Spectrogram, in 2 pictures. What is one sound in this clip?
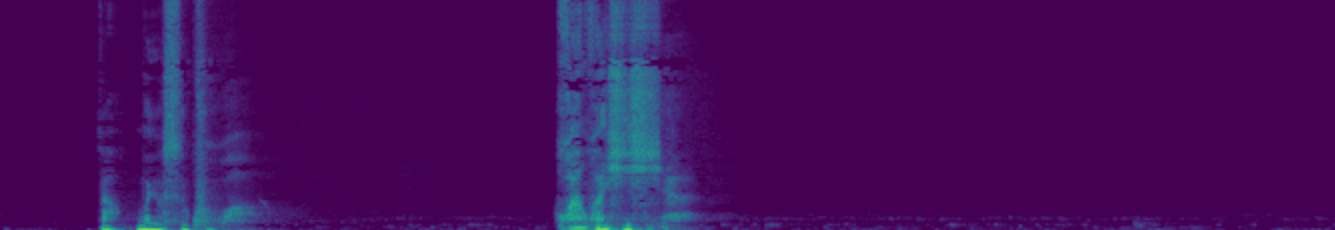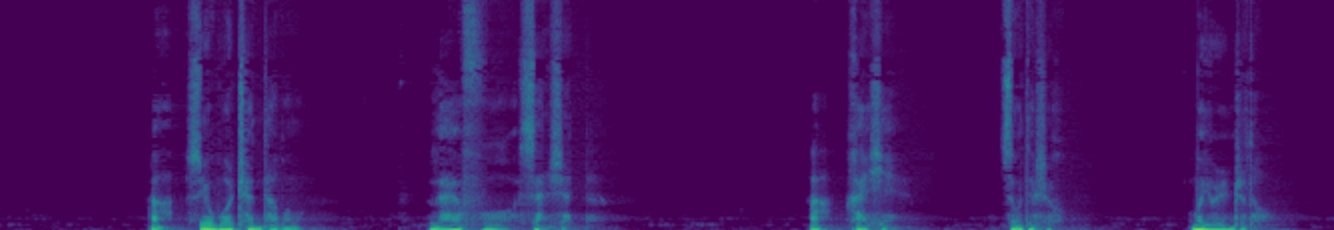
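An elderly man speaks calmly and warmly into a close microphone, in short phrases with long pauses.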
